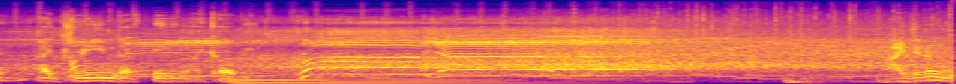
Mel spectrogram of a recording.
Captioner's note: crowd cheering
